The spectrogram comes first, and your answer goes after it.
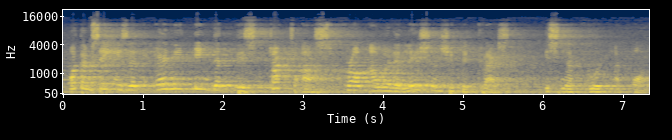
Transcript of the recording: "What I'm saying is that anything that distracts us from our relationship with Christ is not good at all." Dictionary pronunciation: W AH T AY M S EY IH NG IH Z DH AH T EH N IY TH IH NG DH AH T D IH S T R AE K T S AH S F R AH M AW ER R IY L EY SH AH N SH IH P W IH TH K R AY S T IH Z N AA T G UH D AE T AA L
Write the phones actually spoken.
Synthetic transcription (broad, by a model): W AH T AY M S EY IH NG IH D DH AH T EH N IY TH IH NG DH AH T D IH S T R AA K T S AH S F R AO M AW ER R IY L EY SH AH N SH IH P W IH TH K R AY S T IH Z N AA T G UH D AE T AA L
